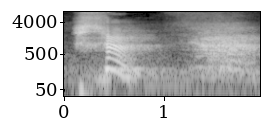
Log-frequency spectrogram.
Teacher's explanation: kalau ha tenggorokan tengah itu yang keluar udara dulu baru suara-suara udara dulu dikeluarkan baru suara-suara coba ha ya enggak hi7 Alhamdulillahi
